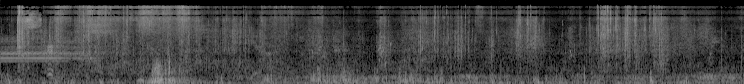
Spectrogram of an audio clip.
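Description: Wind buffeting the microphone as a low, uneven rumble, with a stronger gust about three seconds in.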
